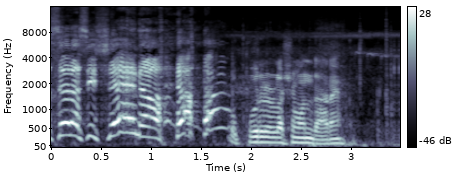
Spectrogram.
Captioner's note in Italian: risate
